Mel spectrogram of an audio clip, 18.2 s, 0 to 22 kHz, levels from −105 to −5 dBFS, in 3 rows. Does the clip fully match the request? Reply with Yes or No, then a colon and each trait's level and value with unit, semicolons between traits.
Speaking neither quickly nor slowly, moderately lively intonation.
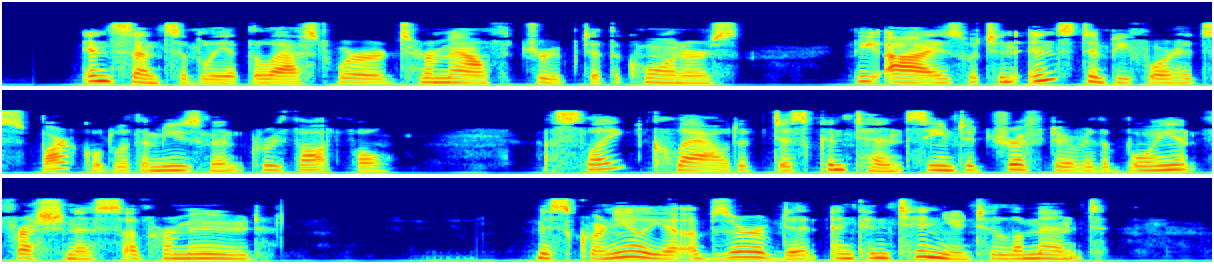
Yes: average, 150 wpm; average, 3.2 semitones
